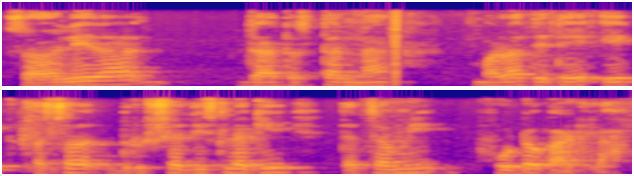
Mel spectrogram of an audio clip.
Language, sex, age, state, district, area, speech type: Marathi, male, 18-30, Maharashtra, Wardha, urban, spontaneous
